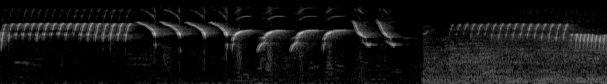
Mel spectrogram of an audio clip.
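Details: Singing canary, a training recording for young birds: a high steady trill, then rhythmic downward-sweeping chirps repeated several times a second, a brief pause, and another high rolling trill with faint background hiss.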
